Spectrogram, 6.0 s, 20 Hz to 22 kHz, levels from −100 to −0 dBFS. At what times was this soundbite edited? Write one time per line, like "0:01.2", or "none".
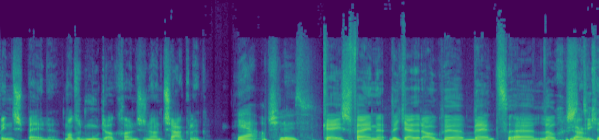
0:03.2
